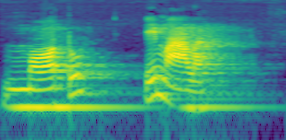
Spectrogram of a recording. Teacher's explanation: ar sai com um abaixamento do palato mole, saindo pelo nariz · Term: sons nasais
